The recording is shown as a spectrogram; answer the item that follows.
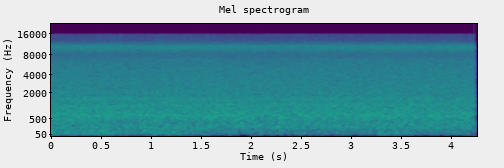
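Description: A steady, even rushing noise with no distinct events, holding a constant level throughout.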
